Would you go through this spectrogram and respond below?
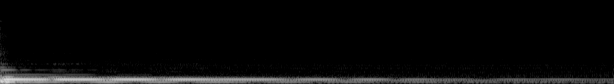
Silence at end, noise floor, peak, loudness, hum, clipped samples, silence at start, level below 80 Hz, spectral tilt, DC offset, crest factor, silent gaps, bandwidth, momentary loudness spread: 1.8 s; -49 dBFS; -2 dBFS; -22 LUFS; none; under 0.1%; 0 s; -60 dBFS; -12.5 dB/octave; under 0.1%; 22 dB; none; 1 kHz; 22 LU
